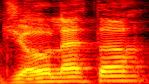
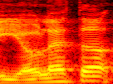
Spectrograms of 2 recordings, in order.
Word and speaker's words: Yolenta: I know people say it's pronounced Joe letter, and they don't like when I say yo letter, but it's been pronounced different ways in the anime.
